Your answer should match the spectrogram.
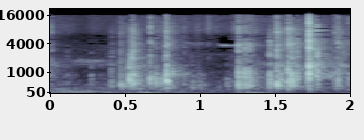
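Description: Hard plastic pieces of a toddler's ball-drop tower toy knocking and rattling as the toy is lifted and stood upright, a series of sharp clacks with rustling between them, the loudest near the end.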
